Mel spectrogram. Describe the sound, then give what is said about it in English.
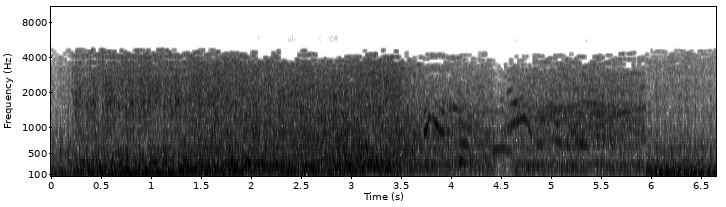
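A loud, continuous din of explosions and bursts of gunfire, with a crowd's agitated shouting and cries rising through the chaos, heavy throughout. “So here you have explosions, gunfire, you have the people in the half-naught world reacting quite realistically to it and being, you know, quite moved by it and responding to a way of life that they know, a violent way of life.”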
